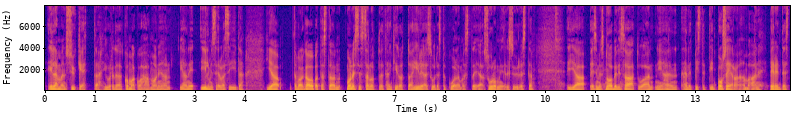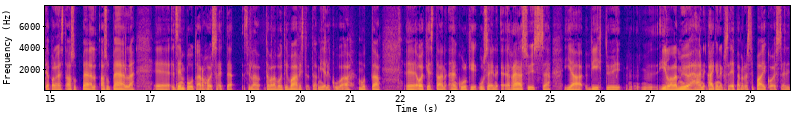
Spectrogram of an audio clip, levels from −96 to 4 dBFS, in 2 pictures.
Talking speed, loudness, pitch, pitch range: 125 wpm, -22 LUFS, 95 Hz, 90-100 Hz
